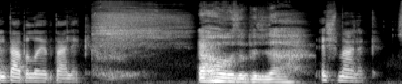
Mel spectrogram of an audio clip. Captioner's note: deep breath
